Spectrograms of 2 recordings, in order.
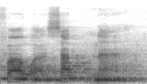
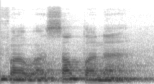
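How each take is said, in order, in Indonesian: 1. Konsonan sebelum na berhenti datar, tanpa pantulan. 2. Konsonan sebelum na ada pantulan kecil. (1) "jangan dibaca" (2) "ada pantulan kecil"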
